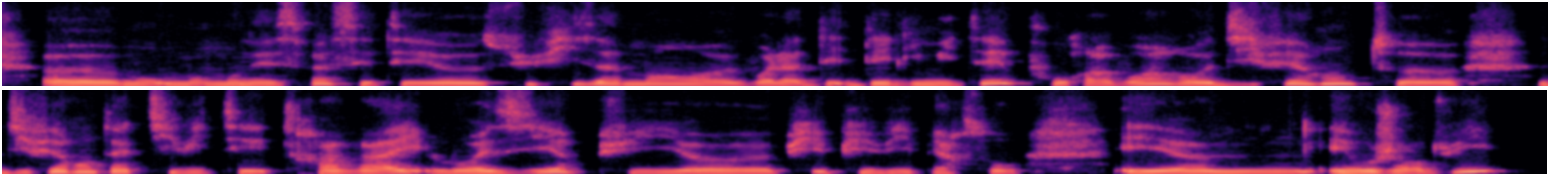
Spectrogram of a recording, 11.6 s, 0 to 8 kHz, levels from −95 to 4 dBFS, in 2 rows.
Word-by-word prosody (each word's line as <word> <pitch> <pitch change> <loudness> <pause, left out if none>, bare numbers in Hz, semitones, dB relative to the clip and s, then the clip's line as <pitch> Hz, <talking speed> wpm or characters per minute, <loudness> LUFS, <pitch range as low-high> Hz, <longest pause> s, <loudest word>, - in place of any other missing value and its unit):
heu, 185 -1 +4
mon 185 0 -1
mon 195 0 -2
mon 195 0 0
espace 240 +6 -1
était, 195 -1 -2
heu, 175 0 +3
suffisamment, 225 +1 -2
heu, 185 - -2
voilà 190 +1 -1
dé 185 - -4
délimité 210 +7 0
pour 220 -4 -3
avoir, 215 +4 0
heu, 185 - +4
différentes, 245 +6 +1
heu, 195 -3 +1 0.3
différentes 230 +5 +1
activités, 200 -4 -3
travail, 185 +4 0
loisirs 195 +5 +2
puis, 205 -3 -3
heu, 170 -1 +1
puis 275 - -2
puis 205 - -5
vie 200 +2 -5
perso. 185 -3 -6 0.4
Et 180 -1 +6
hem 170 0 +2
et 205 - +4
aujourd'hui, 220 - +3
195 Hz, 160 wpm, -23 LUFS, 185-225 Hz, 0.4 s, Et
